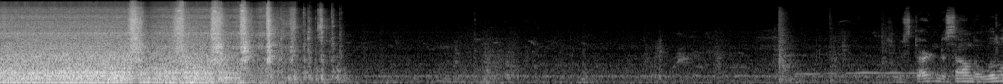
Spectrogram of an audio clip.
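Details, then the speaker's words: Neglected 1972 Buick Riviera Boat Tail big block, parked 5–7 years, started after filling the carburetor bowls: loud, fast, even lifter clatter right after start, then it quiets once the oil pump kicks in. Lifter clatter before oil pressure. "and then the oil pump kicked in so it's good i was just ready to shut it off and then all of a sudden it quieted out in the oil pump so you heard that too i'm sure"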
